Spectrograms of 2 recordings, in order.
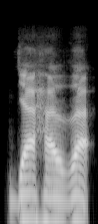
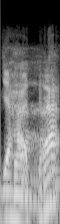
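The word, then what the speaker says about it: جهز: Jahaza. Bukan jahaja, Jahaza.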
